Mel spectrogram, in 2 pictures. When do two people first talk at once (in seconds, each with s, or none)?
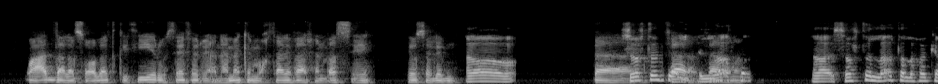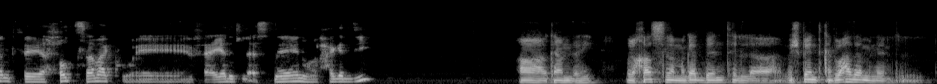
6.2 s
